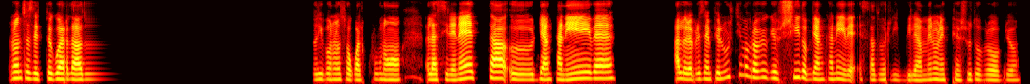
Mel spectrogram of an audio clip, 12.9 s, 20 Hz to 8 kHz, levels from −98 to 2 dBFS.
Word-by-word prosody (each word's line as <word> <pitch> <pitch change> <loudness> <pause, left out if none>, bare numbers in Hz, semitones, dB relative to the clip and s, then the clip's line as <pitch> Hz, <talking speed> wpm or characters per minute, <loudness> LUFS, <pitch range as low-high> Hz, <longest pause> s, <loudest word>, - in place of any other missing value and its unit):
Non 230 +1 +2
so 225 - -4
se 205 -2 -2
tu 200 - -12
hai - - 0
guardato 195 -1 +4 2.8
Tipo 195 +1 -7
non 190 - -5
lo 190 - -4
so 190 -1 -5
qualcuno 180 0 -4 0.3
La 185 0 +1
Sirenetta, 225 +5 +5
uhm, 185 -2 -4
Biancaneve. 215 +4 +4 0.7
Allora 200 -2 0
per 195 +1 -7
esempio 205 +1 -4
l'ultimo 285 +9 -10
proprio 255 -1 -3
che 235 -2 -8
è - - -1
uscito, 250 +2 -4
Biancaneve, 195 -1 -2
è 190 - -24
stato 185 -1 -11
orribile, 175 -2 -10
a 165 - -2
me 175 +3 -7
non 195 0 -5
è 185 - -5
piaciuto 185 +2 -10
proprio. 170 0 -8
195 Hz, 155 wpm, -22 LUFS, 185-220 Hz, 2.8 s, Sirenetta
